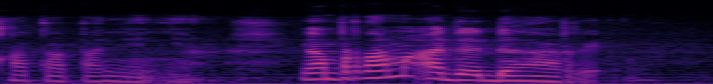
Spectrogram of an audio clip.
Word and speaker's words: だれ: Yang pertama ada dare. Ya, ini dibacanya dare.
